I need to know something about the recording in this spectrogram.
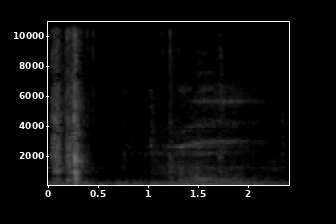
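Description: A short rustle of a Phoozy insulated phone pouch being handled, right at the start.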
